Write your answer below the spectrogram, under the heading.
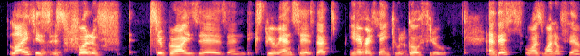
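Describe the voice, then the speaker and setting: A woman with a non-native accent talks at a fairly slow pace and a medium pitch. Her intonation stays fairly even, but her volume rises and falls a lot. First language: not Arabic. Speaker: poetry program co-leader. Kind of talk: interview conversation. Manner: hesitant, many fillers.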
